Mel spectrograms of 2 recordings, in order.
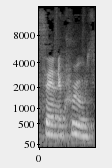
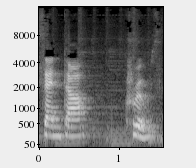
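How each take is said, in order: First: The t after the n is dropped. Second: The t after the n is clearly pronounced. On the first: "tout le monde appelait ça Santa Cruz" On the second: "qui s'écrit Santa Cruz"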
